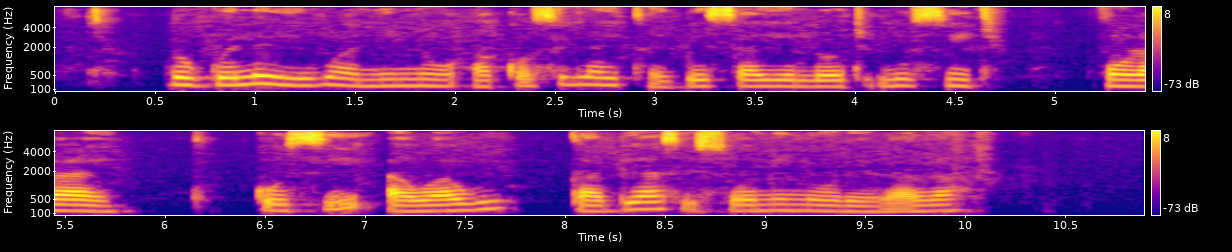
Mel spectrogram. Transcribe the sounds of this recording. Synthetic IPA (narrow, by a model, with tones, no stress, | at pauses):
ɡ͡bo˧ɡ͡bo˧e˧˦le˦˨ji˨˦wa˦˨nĩ˦nũ˦a˧kɔ˧si˦la˦i˦˨tʰĩ˨ɡ͡be˦sa˦je˦lɔ˧dlu˦si˦˨d | fũ˦ɾa˧ɛ˨ | ko˨si˨˦a˦˨wa˨˦wi˦ | ta˨bi˨˦a˦˨sḭ˨sɔ˨˦nĩ˦nũ˦˨ɾɛ˨ɾa̰˨˦ɾa˦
